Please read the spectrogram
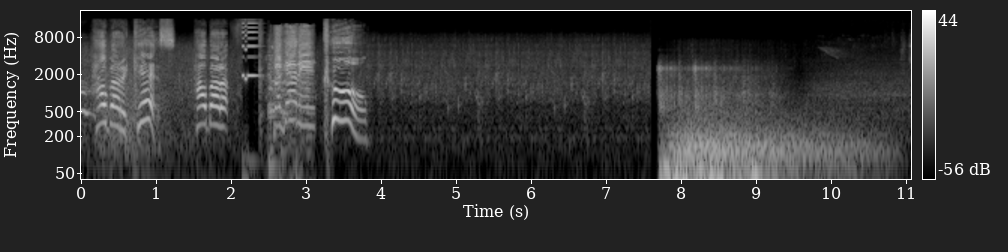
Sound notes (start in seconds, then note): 2.6 in Luigi's Hotel Mario voice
